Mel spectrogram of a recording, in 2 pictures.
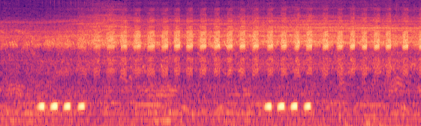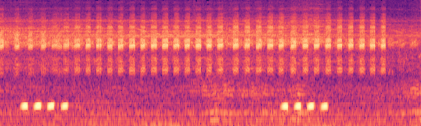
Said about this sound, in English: The day is drawing to a close, and one can still feel the suffocating heat in the air. This sensation of dryness comes with the usual summer symphony made by the sound of cicadas.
